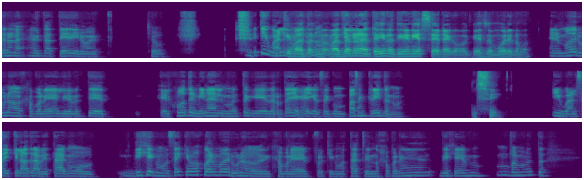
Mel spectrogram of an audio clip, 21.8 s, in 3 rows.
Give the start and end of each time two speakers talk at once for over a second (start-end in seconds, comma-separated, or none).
3.5-4.8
